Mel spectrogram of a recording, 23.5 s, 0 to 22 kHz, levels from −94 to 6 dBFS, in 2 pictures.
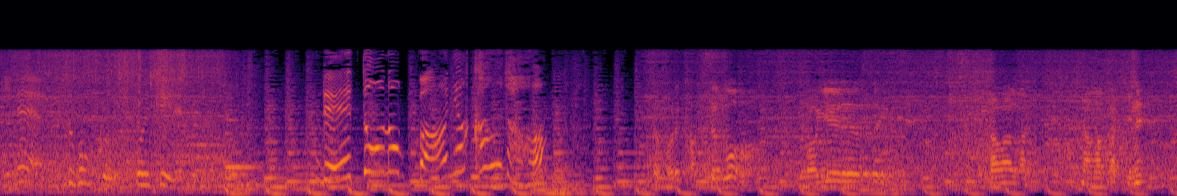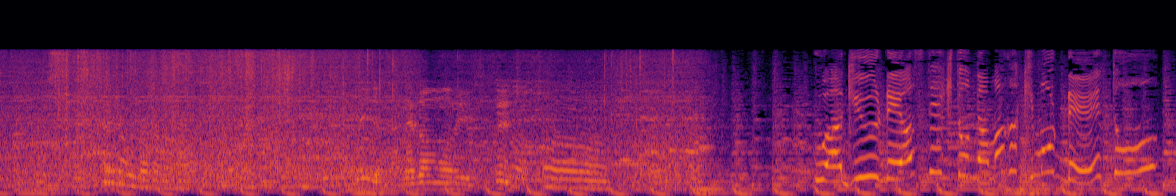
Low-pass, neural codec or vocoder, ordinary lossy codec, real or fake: none; none; none; real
